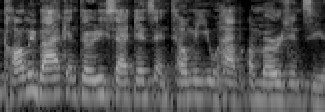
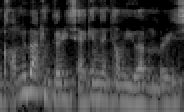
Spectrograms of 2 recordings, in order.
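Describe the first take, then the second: First: Measured, deliberate instruction; patiently insistent retold request; spelled-out repeat. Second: Low, quiet, very fast instruction; quick hushed instruction on the phone; hurried request. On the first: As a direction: spell it out for someone who didn't get it. Repeats request after her baffled What. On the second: Retold or imitated. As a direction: rattle it off under your voice. First hurried request to sister.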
